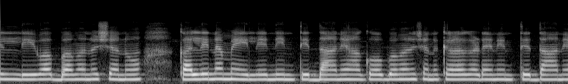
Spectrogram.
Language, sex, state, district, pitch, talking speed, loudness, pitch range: Kannada, female, Karnataka, Bidar, 230 Hz, 115 wpm, -15 LUFS, 230-235 Hz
